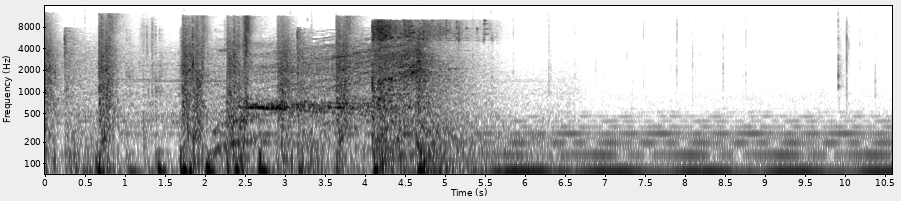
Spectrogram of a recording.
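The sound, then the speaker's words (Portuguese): A rapid, irregular volley of loud gunshots cracks out over several seconds, overlapping one another, then gives way to a steady low rumbling drone that carries on to the end. “Atira!”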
